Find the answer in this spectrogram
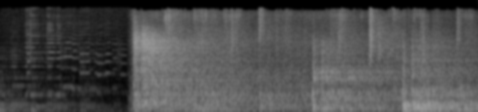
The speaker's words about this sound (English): The door of the Holocaust Memorial Tower in Berlin's new Jewish museum clicks shut behind me, so I can experience the feeling of isolation, emptiness, and disorientation within.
